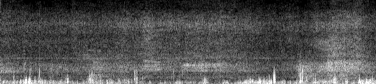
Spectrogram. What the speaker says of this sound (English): the wind is excessive up here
